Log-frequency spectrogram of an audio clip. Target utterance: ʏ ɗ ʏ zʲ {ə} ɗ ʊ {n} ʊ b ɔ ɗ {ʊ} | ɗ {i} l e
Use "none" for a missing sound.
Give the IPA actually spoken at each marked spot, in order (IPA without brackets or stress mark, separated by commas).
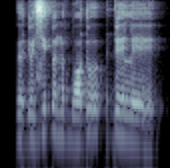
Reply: ɐ, n, ʊ, e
